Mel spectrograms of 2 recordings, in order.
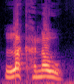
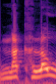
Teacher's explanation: तो पहला जो ल है वो ना बन गया, और जो ना है वो ल बन गया, और बन गया नखलऊ।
